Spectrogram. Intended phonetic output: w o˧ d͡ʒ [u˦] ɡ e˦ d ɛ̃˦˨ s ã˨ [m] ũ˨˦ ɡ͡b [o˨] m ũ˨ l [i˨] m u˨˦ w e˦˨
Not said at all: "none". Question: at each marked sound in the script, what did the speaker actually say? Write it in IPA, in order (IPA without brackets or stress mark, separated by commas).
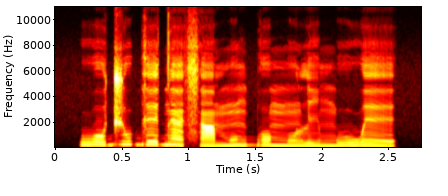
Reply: u˦, m, o˧, i˨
